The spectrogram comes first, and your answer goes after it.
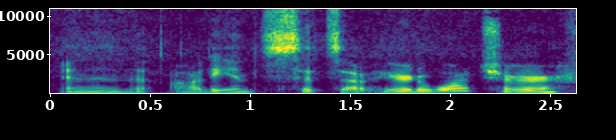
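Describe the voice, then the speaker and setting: A woman hosting a toy-collecting channel, chatting and gushing through a catalog in a hoarse voice. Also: mid-range voice, a little slow, mellow, dry recording. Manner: chatty, gushing, with little laughs. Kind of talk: casual show-and-tell of a toy catalog.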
